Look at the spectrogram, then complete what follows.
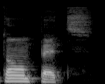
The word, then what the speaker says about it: tempête: Une tempête, tempête, 3 syllabes. La première c'est T avec on, ça se lit temps. P avec E, ça se lit P. T avec E, T. E ici c'est une lettre muette, une tempête.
